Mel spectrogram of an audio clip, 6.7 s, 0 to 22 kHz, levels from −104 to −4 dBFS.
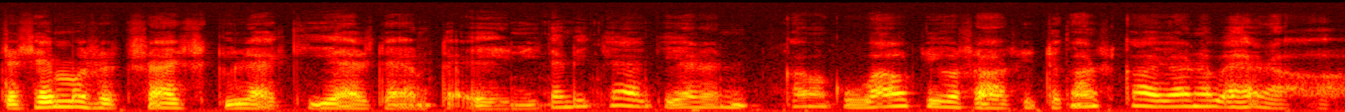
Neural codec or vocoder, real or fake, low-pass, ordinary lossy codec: none; real; 19.8 kHz; none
